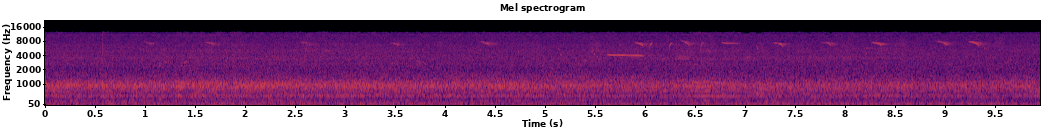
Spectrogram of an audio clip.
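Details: Honey bees humming around capped, honey-filled frames during a hive check on 17 July 2020: an unbroken, low buzzing drone throughout, with faint, thin high bird chirps scattered in the background.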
